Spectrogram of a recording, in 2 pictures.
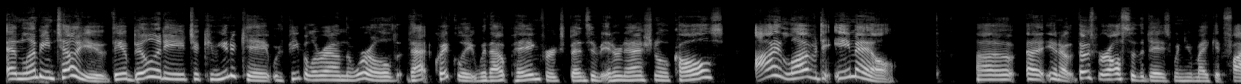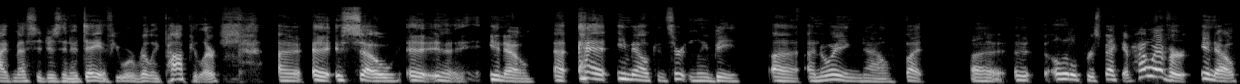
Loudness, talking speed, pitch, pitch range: -19 LUFS, 170 wpm, 200 Hz, 170-245 Hz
